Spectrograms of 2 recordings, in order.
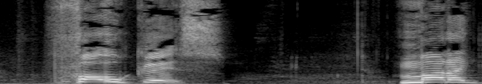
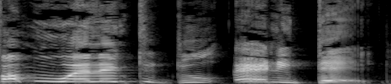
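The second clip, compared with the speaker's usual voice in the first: ordinary talk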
